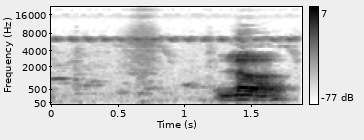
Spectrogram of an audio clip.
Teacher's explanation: जिन ध्वनियों के उच्चारण में जिह्वा नोक जो है वह मसूड़े से स्पर्श करती है और निकलने वाली हवा जिह्वा के दोनों पार्श्व से बाहर जाती है, तब पार्श्व ध्वनियों का उच्चारण होता है। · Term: पार्श्विक ध्वनि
